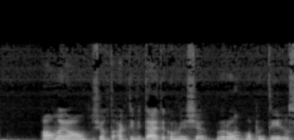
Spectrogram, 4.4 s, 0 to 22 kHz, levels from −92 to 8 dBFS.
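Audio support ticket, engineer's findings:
No faults found on this speech.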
